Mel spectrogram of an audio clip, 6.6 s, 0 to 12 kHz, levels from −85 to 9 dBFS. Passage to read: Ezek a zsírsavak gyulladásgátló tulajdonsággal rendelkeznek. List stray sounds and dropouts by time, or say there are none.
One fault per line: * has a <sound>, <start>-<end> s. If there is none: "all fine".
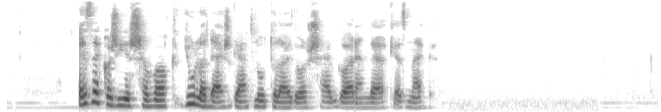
all fine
